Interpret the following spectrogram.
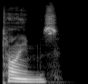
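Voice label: "times", British English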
